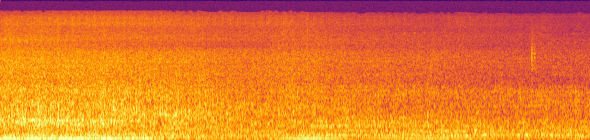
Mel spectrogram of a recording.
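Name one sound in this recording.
A vehicle drives past on a gravel road and fades into the distance.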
